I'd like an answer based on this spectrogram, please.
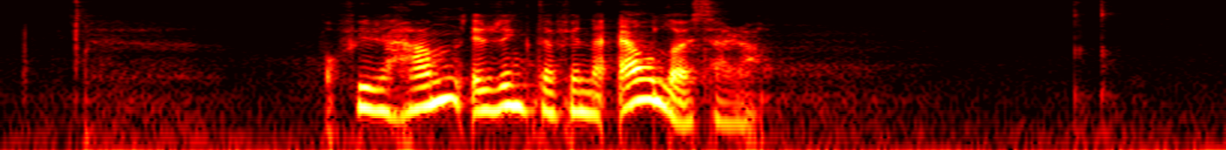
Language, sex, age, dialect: Faroese, female, 36-60, Suðurstreymoy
